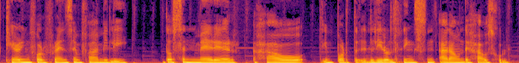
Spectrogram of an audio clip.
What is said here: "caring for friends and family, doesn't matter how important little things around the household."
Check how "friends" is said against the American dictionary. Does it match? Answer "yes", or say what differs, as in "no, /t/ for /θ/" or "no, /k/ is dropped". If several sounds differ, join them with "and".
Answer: no, /s/ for /z/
